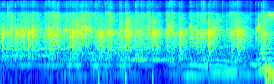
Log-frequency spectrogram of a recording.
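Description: A church congregation claps and applauds steadily throughout, a thick crowd of hands with a sustained tone and occasional voices mixed in.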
